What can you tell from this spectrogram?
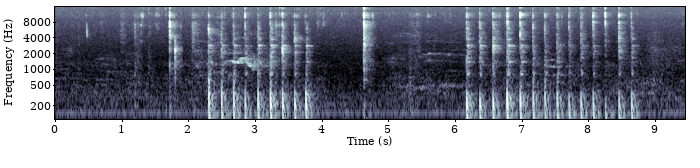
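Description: A kitchen knife chopping through raw pork belly onto a wooden cutting board: two runs of quick taps, about six a second, the second longer than the first.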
